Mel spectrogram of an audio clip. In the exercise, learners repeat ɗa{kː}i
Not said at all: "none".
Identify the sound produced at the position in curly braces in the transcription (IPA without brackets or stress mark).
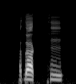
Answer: kː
